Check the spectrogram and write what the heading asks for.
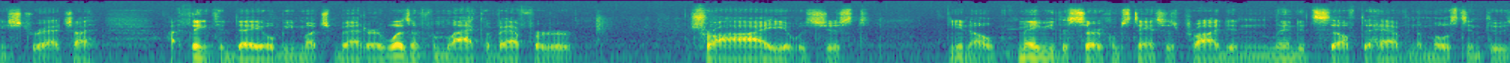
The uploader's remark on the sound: Press Conferences & Post-Game Interviews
